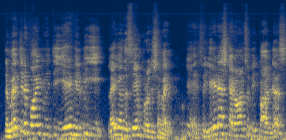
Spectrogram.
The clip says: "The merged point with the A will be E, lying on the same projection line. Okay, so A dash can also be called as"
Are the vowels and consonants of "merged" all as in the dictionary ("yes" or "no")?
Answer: no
